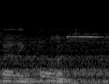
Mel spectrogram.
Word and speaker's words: Erling Haaland: view on these things, he was asked to pronounce his name for the World Cup authorities and he said, "My name is Erling Haaland," as his father's was, but think his people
